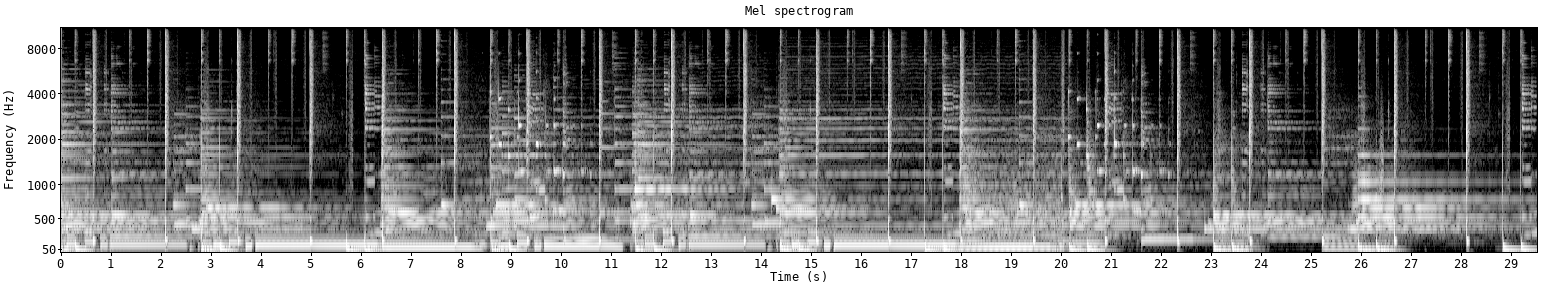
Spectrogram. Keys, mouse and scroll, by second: 0.0 scroll down 1, 0.4 middle click, 3.4 click, 3.6 middle click, 3.8-4.3 scroll up 1, 4.3 scroll down 1, 5.0 Tab, 5.4 middle click, 7.0-10.9 middle drag, 7.0 scroll up 1, 7.6 scroll down 1, 8.3 Tab, 10.9-13.5 drag, 17.1-23.7 shift+middle drag, 17.3 scroll up 1, 23.7 alt+shift+click, 26.8 middle click, 27.3 alt+shift+click.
